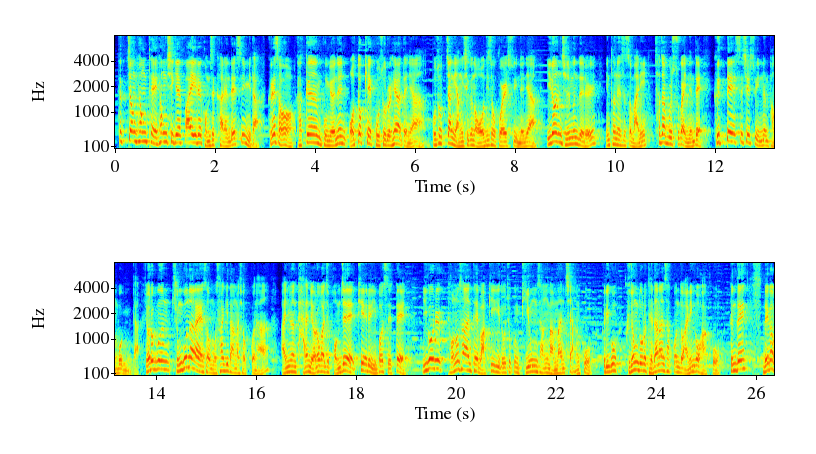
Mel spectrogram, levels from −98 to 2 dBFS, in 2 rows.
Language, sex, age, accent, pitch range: Korean, male, 20-39, native, 125-200 Hz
